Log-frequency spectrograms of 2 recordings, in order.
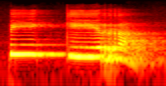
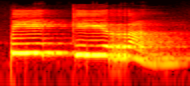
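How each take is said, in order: Both takes have the same delivery.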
